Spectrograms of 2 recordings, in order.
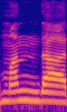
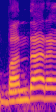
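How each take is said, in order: First: The word begins with an m sound. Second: The word begins with a b sound. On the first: The speaker calls it right. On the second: The speaker calls it wrong. "బందార కాదు"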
